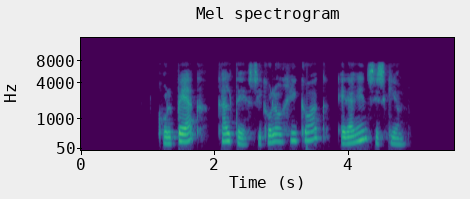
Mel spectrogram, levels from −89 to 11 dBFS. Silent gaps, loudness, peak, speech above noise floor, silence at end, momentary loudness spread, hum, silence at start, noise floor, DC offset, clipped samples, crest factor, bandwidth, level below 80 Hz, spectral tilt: none; -30 LUFS; -12 dBFS; over 60 dB; 0.75 s; 12 LU; none; 1.15 s; under -90 dBFS; under 0.1%; under 0.1%; 20 dB; 7.8 kHz; -74 dBFS; -3.5 dB/octave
